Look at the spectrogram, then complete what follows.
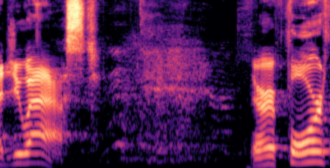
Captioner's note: audience laughing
